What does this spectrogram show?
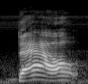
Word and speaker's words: Tao: Tao, pronounced D-O-W, spelled T-A-O, meaning the way, for those who aren't familiar with that word.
